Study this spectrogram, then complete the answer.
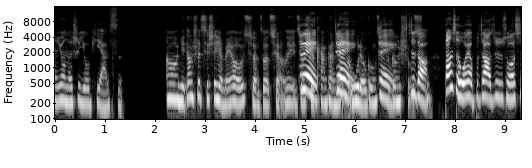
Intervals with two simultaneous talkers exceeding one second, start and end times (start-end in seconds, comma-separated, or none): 4.9-7.5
